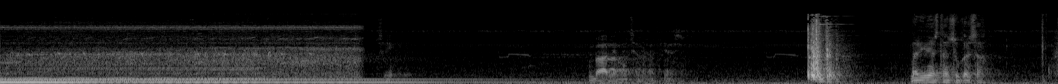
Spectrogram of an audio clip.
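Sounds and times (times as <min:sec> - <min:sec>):
car engine humming as the car drives back at sunset: 0:00.0 - 0:05.2
speech: 0:06.0 - 0:07.0, 0:09.1 - 0:10.0.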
